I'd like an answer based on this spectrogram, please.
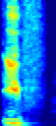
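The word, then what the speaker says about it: Yves: Please, Bisuma's first name is pronounced Eve. Yes, it's Yiv Bisuma. Yiv Bisuma. Thanks. I am Sir Pats from Dansuman. Okay, so Eve Bisuma.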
